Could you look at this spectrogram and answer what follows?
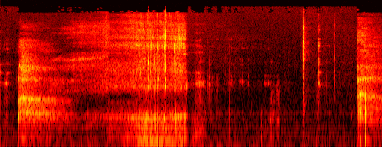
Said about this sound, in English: You've been practicing it with your coffee drinking. I knew what you were up to. Yeah, it just it's got me sparking. Well, no, he tapped it and then he took a long sip right into the mic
